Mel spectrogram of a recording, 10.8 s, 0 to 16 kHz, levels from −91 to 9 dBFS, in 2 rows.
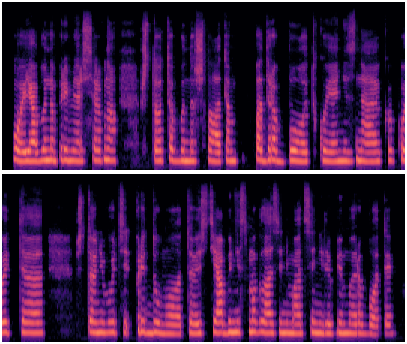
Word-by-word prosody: О, 225 -4 +4
я 210 0 +6
бы, 225 +2 +2
например, 220 -1 +2
всё 225 +2 -4
равно 220 0 0 0.3
что-то 220 +2 -1
бы 215 +1 0
нашла 210 -1 +1
там, 215 0 -1 0.2
подработку, 220 -2 +1
я 205 0 0
не 210 0 +2
знаю, 205 -1 -1
какой-то 220 0 -1 0.4
что-нибудь 225 -1 -2
придумала, 210 -6 0
то 205 +2 -3
есть 210 +2 -3
я 220 -1 +4
бы 220 +1 0
не 225 0 +4
смогла 225 0 0
заниматься 210 0 -1
нелюбимой 210 0 0
работой. 195 -1 -5
215 Hz, 145 wpm, -24 LUFS, 205-225 Hz, 0.4 s, я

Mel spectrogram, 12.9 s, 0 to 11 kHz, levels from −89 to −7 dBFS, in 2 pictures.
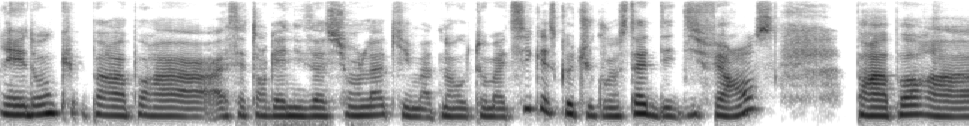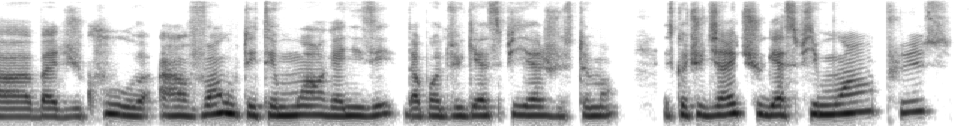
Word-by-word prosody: et 205 -2 +3
donc 230 +5 +2
par 205 -2 0
rapport 190 +1 -1
à 175 -2 0
à 165 - -3
cette 185 +2 -7
organisation-là 180 +2 -1
qui 205 -3 -6
est - - -2
maintenant 170 +2 -4
automatique, 170 - -4
est-ce 270 -6 0
que 225 - +3
tu 190 -4 -4
constates 185 +4 +2
des 180 0 -3
différences 200 - -1 0.6
par 200 - +1
rapport 205 +3 +4
à, 170 -2 0
bah, 165 +1 -1
du 165 +2 -8
coup, 200 -3 0
avant 185 +4 +1
où 230 -2 +7
tu 205 - -2
étais 190 +1 0
moins 195 +2 +4
organisée? 185 +3 0
D'un 175 - -1
point 180 +1 -1
de 170 - -8
vue 180 - 0
gaspillage 190 +1 -1
justement? 185 +4 -4 0.3
Est-ce 185 - -9
que 200 - +1
tu 205 - 0
dirais 200 +4 +4
que 235 - -8
tu 220 - 0
gaspilles 200 +2 +1
moins, 240 +6 +3
plus? 270 +3 -5
190 Hz, 210 wpm, -24 LUFS, 180-210 Hz, 0.6 s, où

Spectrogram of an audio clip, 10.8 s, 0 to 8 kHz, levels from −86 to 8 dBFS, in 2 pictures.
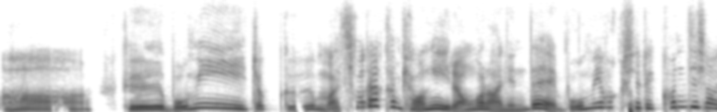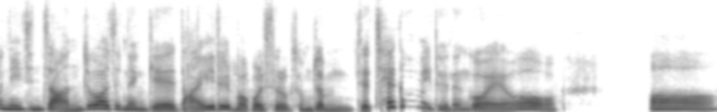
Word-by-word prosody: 아 190 +1 -2 0.5
그 210 +1 +5
몸이 275 - 0
쪼끔 225 -2 -5
아 - - -2
심각한 390 0 0
병이 235 0 +3
이런 195 -2 +1
건 225 0 +4
아닌데 175 - +2
몸이 235 - +1
확실히 350 -4 -2
컨디션이 345 -11 +1
진짜 215 -3 +1
안 175 +5 -3
좋아지는 230 -6 +3
게 180 -1 +1
나이를 215 +8 +1
먹을수록 180 +1 -2
점점 185 -4 -3
이제 - - -3
체감이 370 -3 -2
되는 190 -3 -5
거예요. 175 +5 -1 0.7
아 225 -1 0
215 Hz, 305 characters per minute, -22 LUFS, 185-270 Hz, 0.7 s, 그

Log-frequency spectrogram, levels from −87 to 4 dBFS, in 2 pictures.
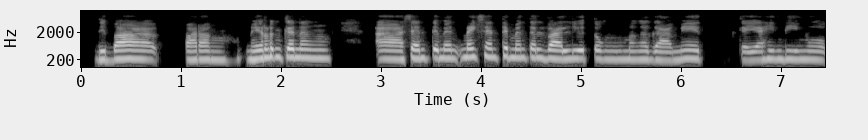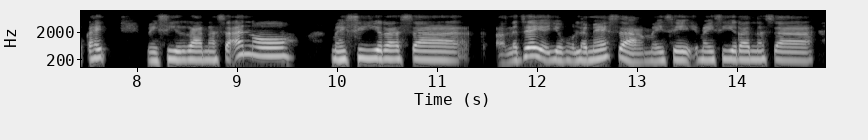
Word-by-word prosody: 'di 205 0 +1
ba, 220 -1 +5 0.3
parang 205 -1 -1 0.2
mayro'n 235 +4 +4
ka 255 - +8
ng, 230 -2 0 0.5
ah, 215 -1 +2
sentiment 230 -1 +2
may 250 0 +3
sentimental 245 -2 0
value 220 0 +4
itong 220 -2 -4 0.2
mga 210 0 -3
gamit, 205 +2 -1 0.4
kaya 195 +1 -2
hindi 215 0 -2
mo 210 -2 -4
kahit 235 +3 0 0.4
may 190 - -2
sira 205 0 +1
na 200 0 -4
sa - - -2
ano, 280 -4 +2 0.4
may 210 0 +2
sira 225 -1 +2
sa, 220 +1 -2 0.8
ah, - - -11
let 190 +1 -5
say 275 -4 +7
yung 195 -1 -3
lamesa 205 -2 0
may 185 +1 -6
sey 200 -3 -1
may 200 0 -2
sira 210 -2 -1
na 210 0 -3
sa, 195 -3 -3
215 Hz, 150 wpm, -24 LUFS, 205-230 Hz, 0.8 s, ka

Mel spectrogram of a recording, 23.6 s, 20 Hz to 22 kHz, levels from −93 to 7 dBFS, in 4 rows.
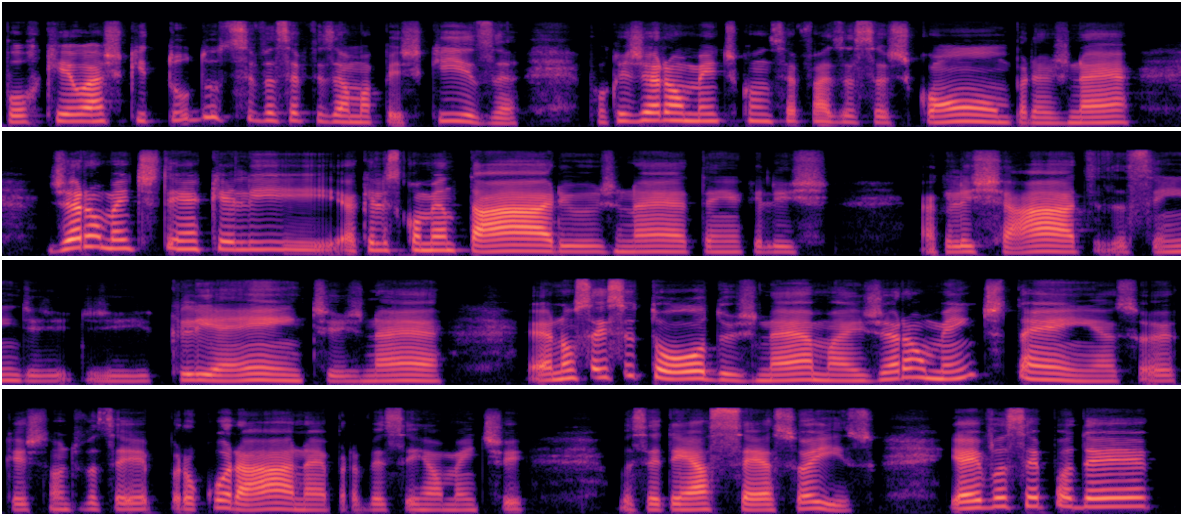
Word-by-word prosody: porque 195 +3 -6
eu 215 - +1
acho 215 +1 +3
que 230 - -8
tudo, 250 +10 -9
se - - -5
você 240 -1 -5
fizer 215 -4 -5
uma 185 -1 -4
pesquisa, 185 -7 -6 0.3
porque 205 +4 -8
geralmente 235 -1 +2
quando 225 -2 -7
você - - -8
faz 195 - -6
essas 185 -1 -6
compras, 185 -4 -2
né, 175 +2 0 0.5
geralmente 275 +2 +4
tem 260 - -1
aquele 240 -1 -4
aqueles 220 -2 -4
comentários, 190 -5 +6
né, 175 0 -2
tem 165 0 -9
aqueles 165 0 -10 0.5
aqueles 170 +1 -5
chats, 170 +2 +3
assim, 180 +2 -10
de 165 0 -14
de 160 0 -15
clientes, 175 -3 -1
né, 170 0 -1 0.4
eu 195 - 0
não 240 - +2
sei 275 +2 +1
se 335 +4 -1
todos, 220 - +3
né, 185 +3 +2
mas 175 -2 -4
geralmente 265 - -1
tem, 185 -7 +1
eh, 160 - -9
só - - -11
é 170 - -6
questão 175 +1 -8
de 180 - -18
você 95 - -6
procurar, 185 -2 +3
né, 165 -1 -3
para 160 0 -16
ver 170 0 -9
se - - -9
realmente 170 0 -8 0.4
você 175 - -5
tem 175 0 +1
acesso 175 0 +2
a 210 - +3
isso. 160 -6 -5 0.4
E - - +3
aí 220 +2 +8
você 275 +2 0
poder, 275 0 +3
185 Hz, 160 wpm, -24 LUFS, 170-225 Hz, 0.5 s, aí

